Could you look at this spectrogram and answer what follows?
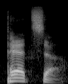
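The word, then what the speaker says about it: Petsa: not have a choice can you please stop calling that guy Pekka he's not Pekka he's Peter petza pets I've been trying to try like p-e-t-s-a that's how you pronounce it there you go okay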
